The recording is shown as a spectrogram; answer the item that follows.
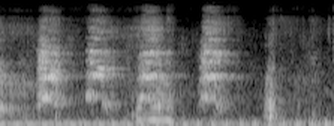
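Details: Border Collie dogs at a kennel, barking in a rapid series of five harsh, broad barks within about two seconds, each short and loud, over a low steady background hum.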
